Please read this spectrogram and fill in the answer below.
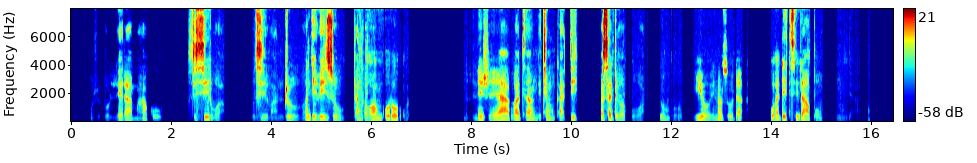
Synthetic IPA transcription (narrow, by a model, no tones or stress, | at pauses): muʐibʱoɮe̞ɾama̰ku | sisirwa | kuziʋantʰuʋaŋɡe̞ʋeizotaŋɡawaoŋɡo̞ɾo̞rwa | ʐineʐejarwad͡zaŋɡe̞t͡ʃe̞mukati | ʋasatiʋapuwa | ndombo̰ | ijo̞ino̞zo̞ɗa | kwaɗe̞t͡seɾapo̞ | unoŋɡeaːpo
